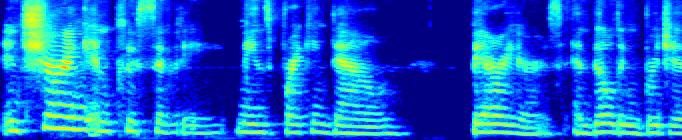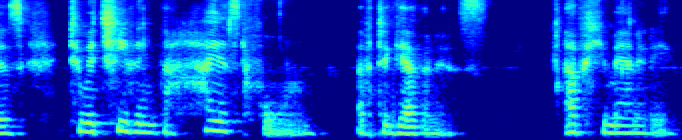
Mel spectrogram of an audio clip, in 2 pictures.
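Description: A middle-aged woman giving a prepared keynote lecture over a video call from a room at home, speaking in a measured way with emphatic, repeated key phrases. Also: low-pitched, darkish tone, husky, highs cut off. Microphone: webcam on a video call.

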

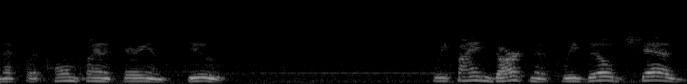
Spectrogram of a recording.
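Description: Slow deadpan man at a stand mic. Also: a little high, narrow, tinny audio, a little hiss or hum. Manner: dry deadpan humor. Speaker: keynote speaker. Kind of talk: joking keynote speech. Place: dim home planetarium room. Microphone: stand mic, camera in front.

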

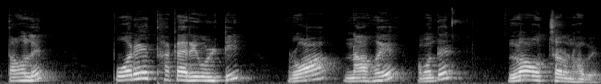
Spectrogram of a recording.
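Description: Teacher, male, high voice; walks through sounds one by one, quizzing and answering himself. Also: mellow. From Bangladesh. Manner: asks the class questions and answers them himself; drawn-out, deliberate stress on key sounds. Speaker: Korean language teacher. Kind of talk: step-by-step pronunciation lesson.

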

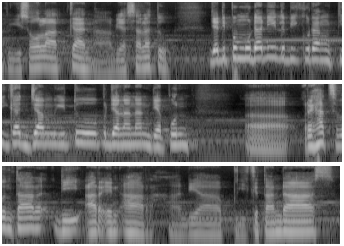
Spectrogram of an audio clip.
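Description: A man tells horror stories in a relaxed, conversational way and often turns to his listeners. His voice is mellow and dark. Faint music plays underneath. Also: mid-range voice, vocal fry. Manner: chatty, addresses listeners as guys. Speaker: horror story podcaster. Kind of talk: casual horror storytelling.

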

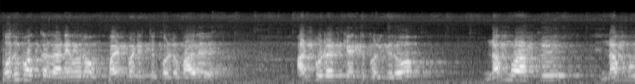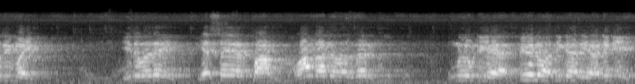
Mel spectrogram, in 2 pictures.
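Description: A man making a public announcement through a loudspeaker megaphone, steadily repeating appeals to the public. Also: sits high, little pitch movement, moderate pace, pauses often. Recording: echoey, distant loudspeaker sound.

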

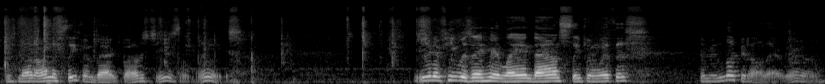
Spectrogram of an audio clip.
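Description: A young man casually walking through his camping gear in a home basement, talking to a handheld phone camera in a relaxed, chatty way. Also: on the high side, moderate pace, husky. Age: young adult. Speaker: outdoor gear vlogger. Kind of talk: casual vlog walkthrough. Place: home basement room, indoors. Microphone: phone camera held close.

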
